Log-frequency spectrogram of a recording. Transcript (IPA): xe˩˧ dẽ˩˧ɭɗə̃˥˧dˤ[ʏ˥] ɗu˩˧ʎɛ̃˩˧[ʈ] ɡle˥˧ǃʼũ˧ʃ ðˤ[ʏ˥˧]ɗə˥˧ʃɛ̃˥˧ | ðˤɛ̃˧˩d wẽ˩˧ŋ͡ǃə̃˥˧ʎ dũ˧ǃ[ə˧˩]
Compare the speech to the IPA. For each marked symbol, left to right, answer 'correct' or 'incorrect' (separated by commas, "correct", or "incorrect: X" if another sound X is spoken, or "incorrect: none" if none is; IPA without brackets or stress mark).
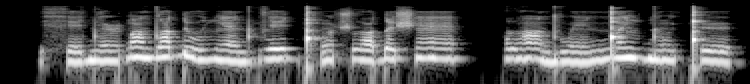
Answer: correct, incorrect: d, incorrect: ʏ˧, incorrect: ʏ˧˩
